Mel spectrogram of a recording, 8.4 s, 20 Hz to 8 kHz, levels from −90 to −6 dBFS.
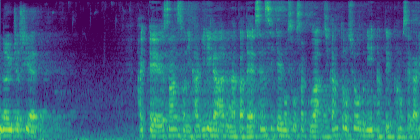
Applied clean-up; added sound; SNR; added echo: none; Bird; 18 dB; reverberation time 2.2 s.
